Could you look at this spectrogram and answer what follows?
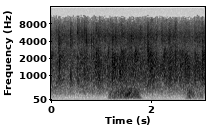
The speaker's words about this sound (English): I told you they'd clap for that.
